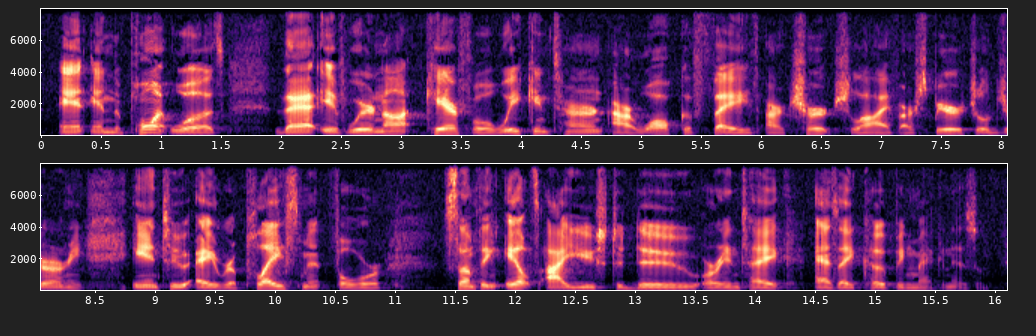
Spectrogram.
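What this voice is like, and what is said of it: Southern American accent. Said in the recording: “my southern dialect and trying to speed up this accent”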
